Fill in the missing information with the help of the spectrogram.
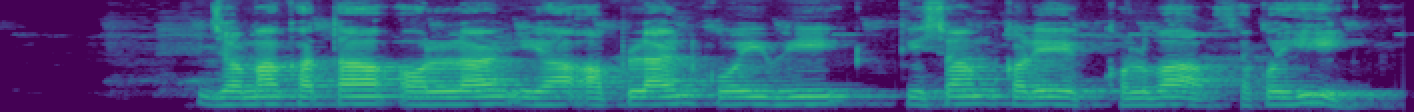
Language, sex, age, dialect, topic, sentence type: Magahi, male, 25-30, Northeastern/Surjapuri, banking, question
